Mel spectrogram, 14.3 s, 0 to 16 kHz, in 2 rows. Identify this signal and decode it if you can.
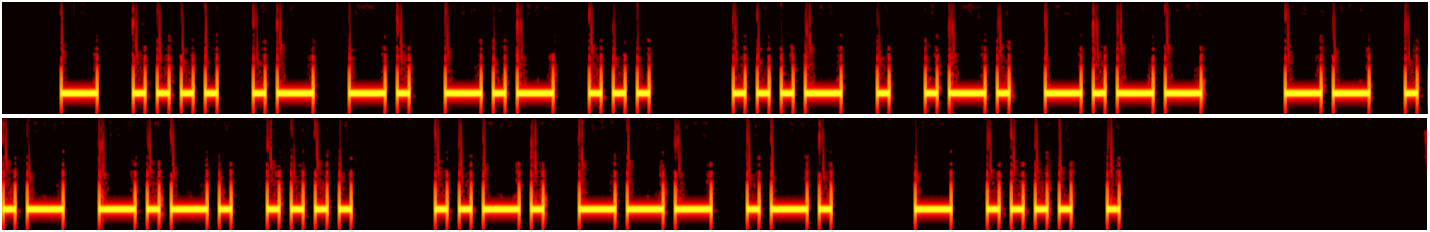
Morse code, heard as a keyed tone, about 20 wpm, 700 Hz. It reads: THANKS VERY MUCH FOR THE
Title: Sets of 5 Words Encore2 20wpm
